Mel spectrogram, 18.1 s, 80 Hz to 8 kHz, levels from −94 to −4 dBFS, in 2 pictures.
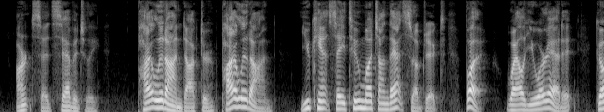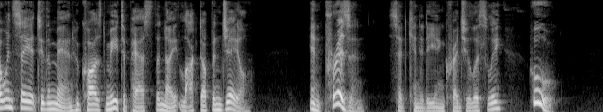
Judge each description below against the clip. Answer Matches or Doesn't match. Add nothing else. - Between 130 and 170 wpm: Matches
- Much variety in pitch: Matches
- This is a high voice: Doesn't match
